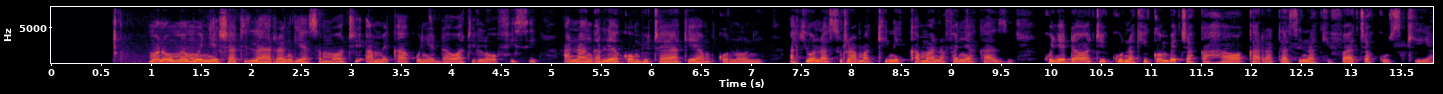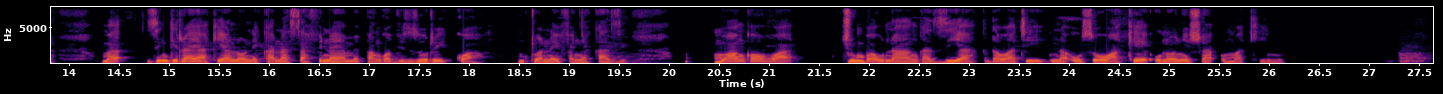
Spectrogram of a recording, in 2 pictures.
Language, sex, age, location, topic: Swahili, female, 18-24, Nairobi, education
